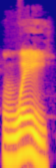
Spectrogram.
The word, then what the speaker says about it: weigh: Detalhe importante, o ato de pesar não tem esse tezinho aqui, é way, beleza? O verbo pesar, ele se pronuncia como way e não tem esse tezinho. Já peso, que é o substantivo, wait.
